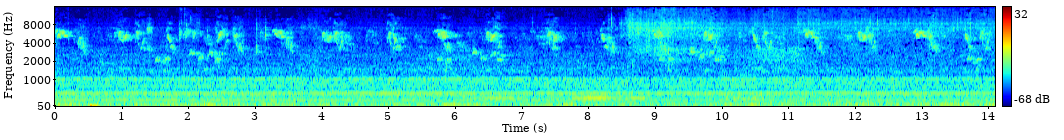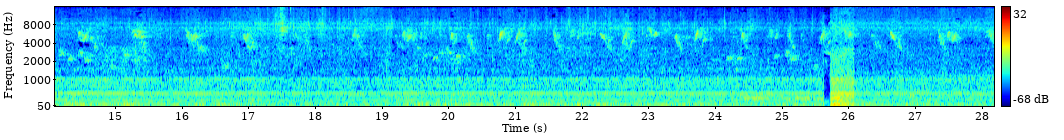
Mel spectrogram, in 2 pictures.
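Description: Faint chirping of small birds, many short high chirps two or three a second, over a steady low hum. A faint hiss joins about nine seconds in.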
